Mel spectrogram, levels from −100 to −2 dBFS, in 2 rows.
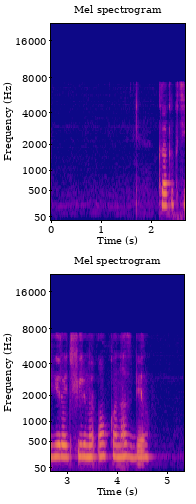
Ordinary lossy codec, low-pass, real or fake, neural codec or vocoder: AAC, 48 kbps; 7.2 kHz; fake; codec, 44.1 kHz, 2.6 kbps, SNAC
